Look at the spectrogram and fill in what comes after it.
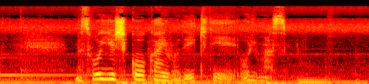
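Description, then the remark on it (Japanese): A steady, high-pitched cicada drone hums continuously in the background on a summer day while a woman talks over it. “これセミの音入ってるのかしら すごいセミの声がね今めっちゃしてます、えー、夏ですね”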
